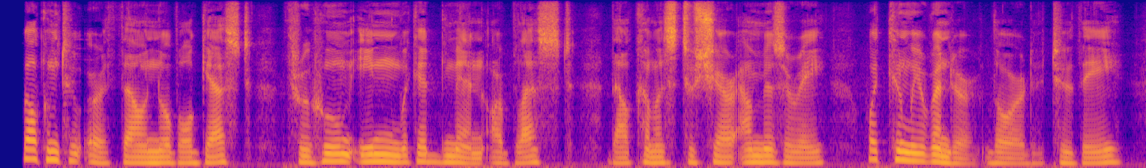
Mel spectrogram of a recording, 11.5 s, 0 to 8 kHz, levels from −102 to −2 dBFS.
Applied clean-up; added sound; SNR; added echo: neural mask model DeepFilterNet 3.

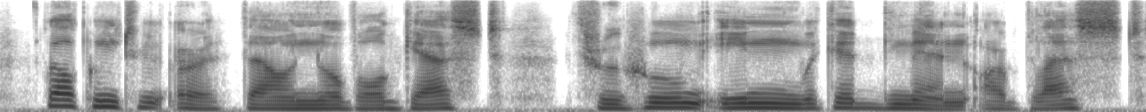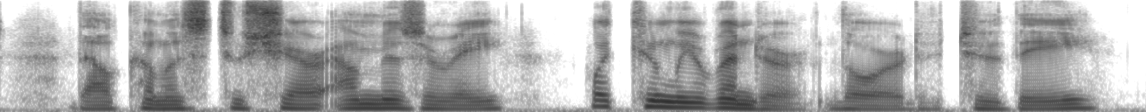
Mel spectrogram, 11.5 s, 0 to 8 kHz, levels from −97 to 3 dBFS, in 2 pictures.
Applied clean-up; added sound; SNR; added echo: neural diffusion model UNIVERSE++.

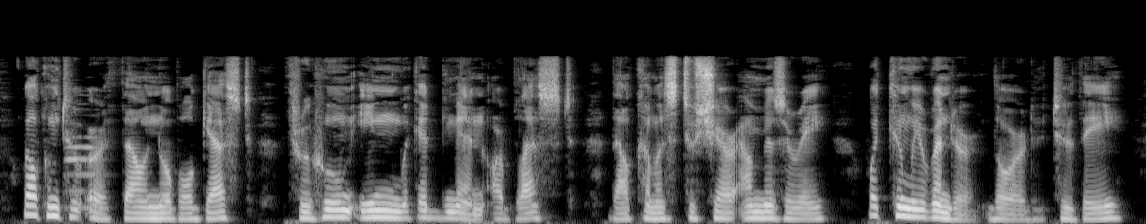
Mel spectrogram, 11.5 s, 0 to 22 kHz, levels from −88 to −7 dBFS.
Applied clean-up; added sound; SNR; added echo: classical method log-MMSE.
